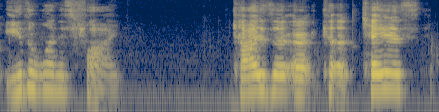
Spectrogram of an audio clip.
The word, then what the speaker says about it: Caius: Kaiser, Caius, and they come from the word Gaius, so technically the correct pronunciation is Caius, but Caius.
